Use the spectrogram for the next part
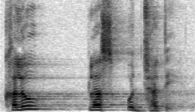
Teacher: U + U both short as input and 6110 1 applies and the output generated is long u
